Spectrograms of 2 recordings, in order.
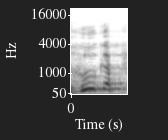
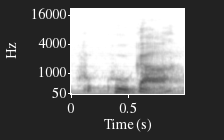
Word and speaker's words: hygge: The Hygge principle, pronounced Hygge, right, just like I'm saying it instead of Hygge, it's spelled H-Y-G-G-E, is a Danish concept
